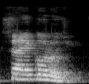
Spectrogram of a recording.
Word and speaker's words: psychology: मनोविज्ञान जिसे आप इंग्लिश में कहते हैं साइकोलॉजी। पी साइलेंट रहता है भाई, साइलेंट का मतलब चुपचाप, ये पी चुपचाप रहेगा, आगे से है साइकोलॉजी।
